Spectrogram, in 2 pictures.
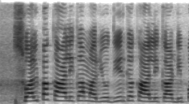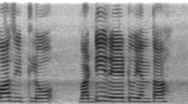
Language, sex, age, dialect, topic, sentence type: Telugu, female, 36-40, Central/Coastal, banking, question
